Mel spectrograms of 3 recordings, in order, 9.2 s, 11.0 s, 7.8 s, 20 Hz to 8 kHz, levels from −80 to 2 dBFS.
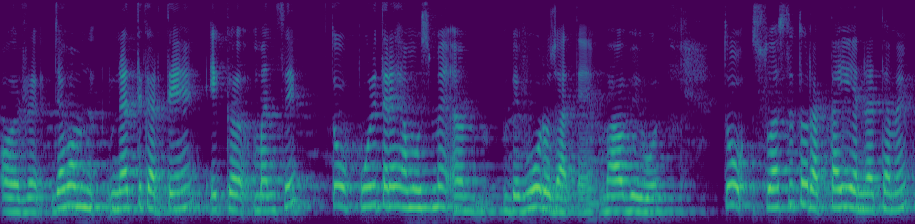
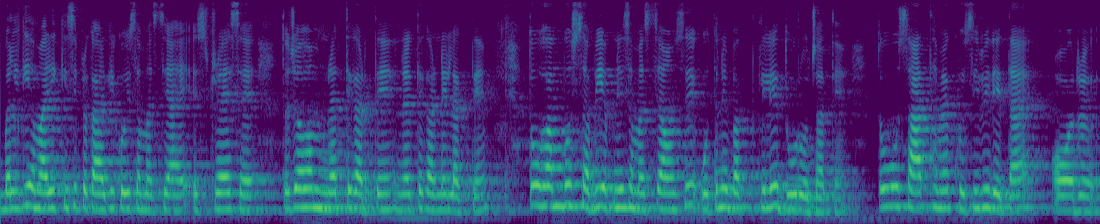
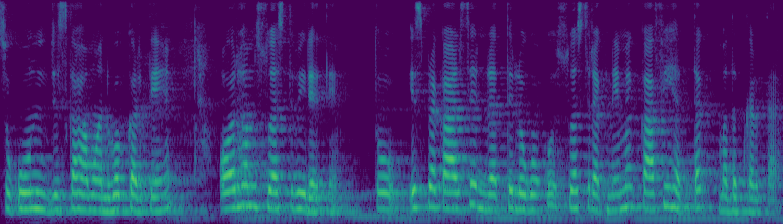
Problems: none marked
